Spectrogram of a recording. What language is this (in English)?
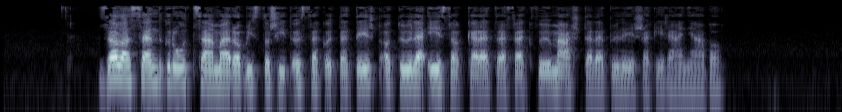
Hungarian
